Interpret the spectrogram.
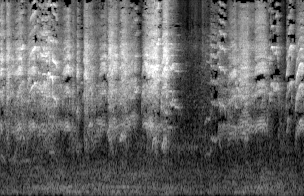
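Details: Flock of lorikeets at a feeding place, screeching and chattering harshly in dense overlapping bursts, peaking near three seconds, with a brief lull before more shrill squawks resume; low background rumble throughout.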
